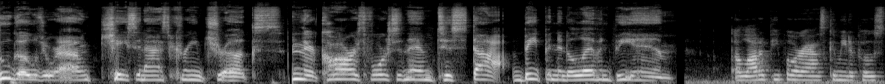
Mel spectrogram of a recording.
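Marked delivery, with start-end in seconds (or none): 0.0-6.8 put-on very old, elderly-sounding voice, slower. Retelling what a man who came up to him said: very old voice. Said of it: "he literally said in a very old voice".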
